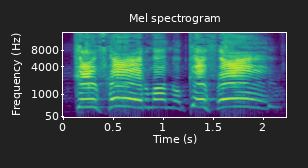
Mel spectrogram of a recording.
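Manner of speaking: high, loud cry of wonder; amazed exclamation. Real, not acted. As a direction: marvel aloud at such faith. Preacher exclaims at the faith. (exclamación asombrada y fuerte)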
